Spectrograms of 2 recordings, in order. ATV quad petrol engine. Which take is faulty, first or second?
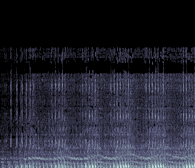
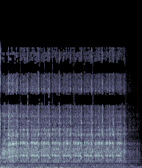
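second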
